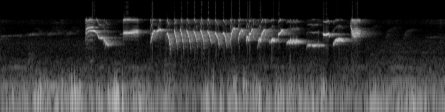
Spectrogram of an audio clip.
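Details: Oriental magpie-robin pouring out gacor full isian song: a fast, even rattle of repeated high notes lasting nearly two seconds, framed by sweet whistles and falling slurs.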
